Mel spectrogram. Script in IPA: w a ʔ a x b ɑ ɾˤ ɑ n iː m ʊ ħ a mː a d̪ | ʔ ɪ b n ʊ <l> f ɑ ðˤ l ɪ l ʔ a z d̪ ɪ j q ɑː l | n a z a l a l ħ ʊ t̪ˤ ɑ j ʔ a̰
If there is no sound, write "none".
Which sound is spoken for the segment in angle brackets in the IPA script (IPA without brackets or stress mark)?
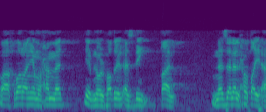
l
